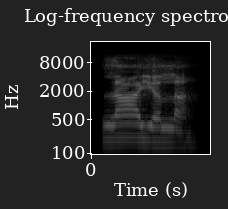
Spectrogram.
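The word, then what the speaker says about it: לילה: So it'd be la, not lay or la. It would be la. Laila, There you go. Laila, See, you're saying la.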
